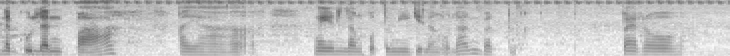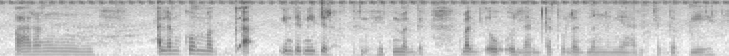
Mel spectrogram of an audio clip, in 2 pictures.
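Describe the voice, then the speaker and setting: With long, frequent pauses, a woman speaks slowly in a very deep, low voice and fairly even intonation. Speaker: vlogger. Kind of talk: casual vlog talk. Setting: lying in her room. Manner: halting.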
